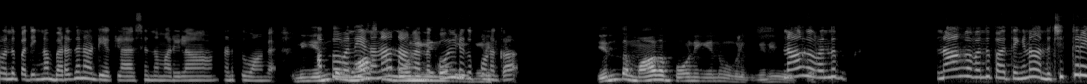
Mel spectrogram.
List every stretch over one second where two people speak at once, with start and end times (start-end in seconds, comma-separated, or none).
3.2-4.9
